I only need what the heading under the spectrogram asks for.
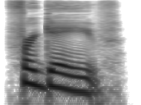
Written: forgave

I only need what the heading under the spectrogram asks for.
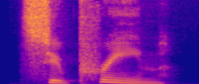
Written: supreme

